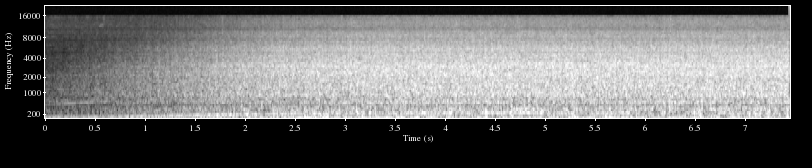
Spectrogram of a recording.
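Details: Mid-1970s EXL 7-bladed box fan, cleaned, motor washed and oiled, switch replaced, mic close to motor: low hum climbs in pitch, settles to smooth steady whir, no rattle or scrape. Normal startup.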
